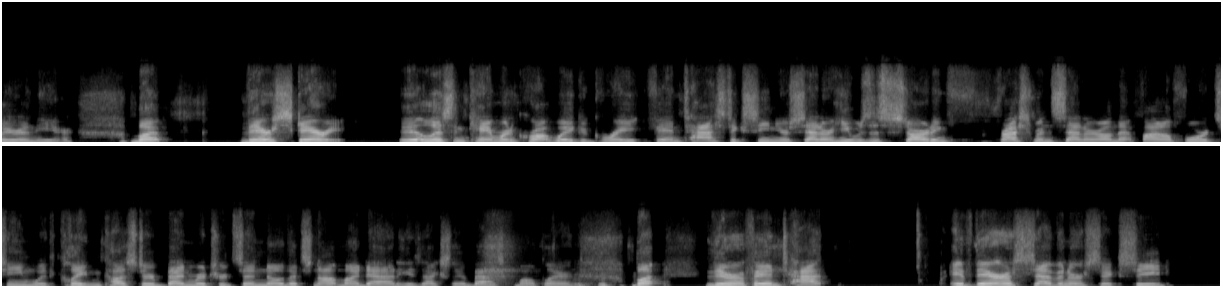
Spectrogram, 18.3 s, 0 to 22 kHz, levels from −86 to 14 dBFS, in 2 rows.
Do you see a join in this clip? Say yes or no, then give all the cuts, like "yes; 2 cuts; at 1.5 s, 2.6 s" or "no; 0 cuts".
no; 0 cuts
